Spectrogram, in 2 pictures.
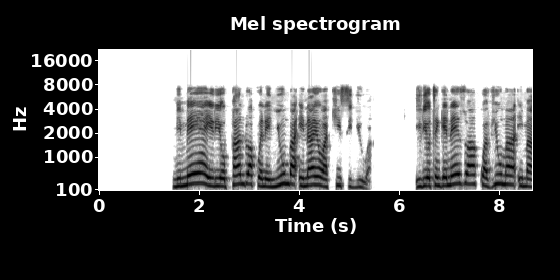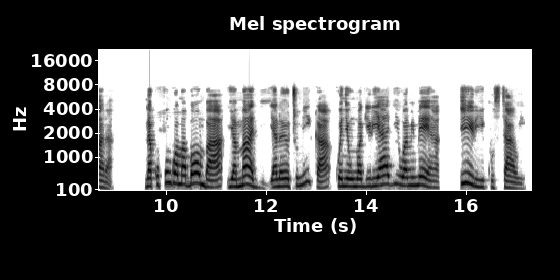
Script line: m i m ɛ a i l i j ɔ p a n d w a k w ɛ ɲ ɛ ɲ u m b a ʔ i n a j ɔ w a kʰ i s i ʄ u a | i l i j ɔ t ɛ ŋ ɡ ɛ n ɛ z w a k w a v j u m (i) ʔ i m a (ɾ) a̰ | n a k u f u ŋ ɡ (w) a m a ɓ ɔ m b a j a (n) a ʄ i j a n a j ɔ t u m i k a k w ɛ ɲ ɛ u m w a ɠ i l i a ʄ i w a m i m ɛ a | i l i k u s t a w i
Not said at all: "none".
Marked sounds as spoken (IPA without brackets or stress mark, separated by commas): a, ɾ, w, m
